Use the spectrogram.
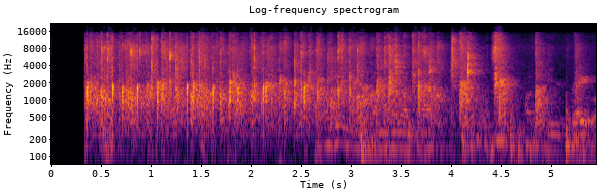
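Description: A meeting audience at an annual gathering breaks into applause and cheering after a brief silence, loud, dense clapping with sharp individual claps and whoops that rise and ebb, some voices mixed in beneath.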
